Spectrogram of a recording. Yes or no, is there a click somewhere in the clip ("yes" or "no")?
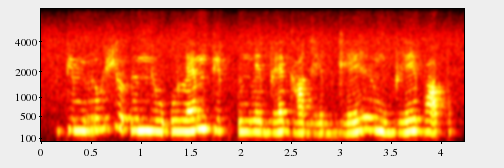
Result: no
